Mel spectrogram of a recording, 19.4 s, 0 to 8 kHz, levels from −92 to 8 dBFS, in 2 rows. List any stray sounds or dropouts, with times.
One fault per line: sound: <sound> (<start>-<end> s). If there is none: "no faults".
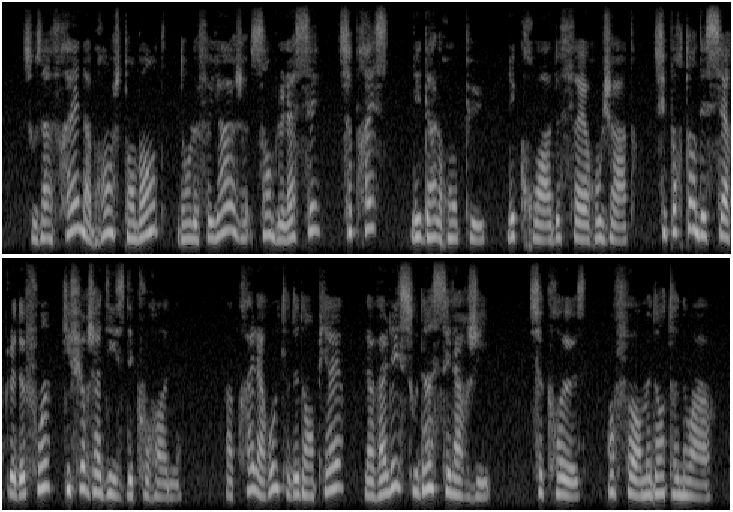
no faults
